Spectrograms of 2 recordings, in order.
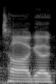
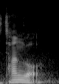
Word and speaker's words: Tango: and the guys like targo come in and just you don't skip a beat oh that's i said it wrong before it's tango tango yeah tango jungle sorry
